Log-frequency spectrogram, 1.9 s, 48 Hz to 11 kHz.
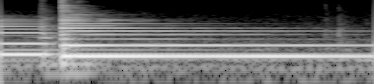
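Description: A plucked guitar note rings out on the G string at the 7th fret, with a brief pick attack near the start and then a long sustained tone that slowly fades, heard close and with nobody talking.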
